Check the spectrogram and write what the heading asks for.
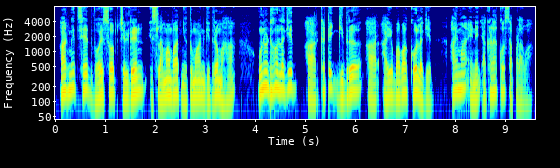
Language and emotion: Santali, neutral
